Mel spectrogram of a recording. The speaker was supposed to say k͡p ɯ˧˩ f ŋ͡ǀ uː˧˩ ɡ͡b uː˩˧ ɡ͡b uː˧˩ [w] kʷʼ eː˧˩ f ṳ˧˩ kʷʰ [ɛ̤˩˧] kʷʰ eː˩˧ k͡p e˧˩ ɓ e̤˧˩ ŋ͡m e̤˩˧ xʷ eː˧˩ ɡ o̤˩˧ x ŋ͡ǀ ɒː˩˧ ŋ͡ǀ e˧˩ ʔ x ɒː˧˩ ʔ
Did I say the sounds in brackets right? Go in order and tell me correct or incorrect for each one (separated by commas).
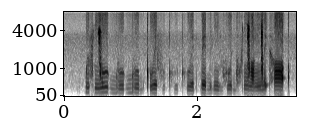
incorrect, incorrect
